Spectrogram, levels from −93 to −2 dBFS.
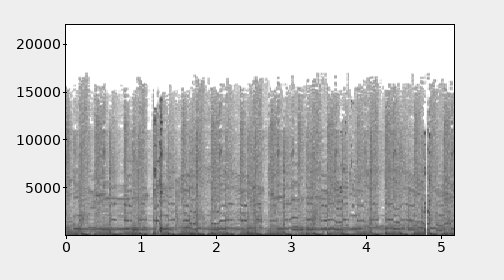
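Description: Between 1.17 and 1.29 s, and again between 3.65 and 3.86 s, brief chirping bursts of noise land at the wrong frequencies. The first is loud and the second quieter. This is corrupt frame decoded: damaged compressed frames were played anyway, so misread codes and gains scattered energy across the spectrum. At 4.78 s the sound cuts abruptly to a 0.09 s silence, about three frame lengths. This is corrupt frame muted: the decoder rejected damaged frames, and the player substituted silence without disturbing the timing.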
